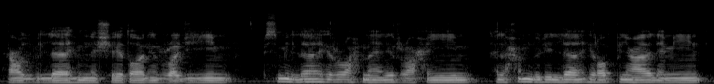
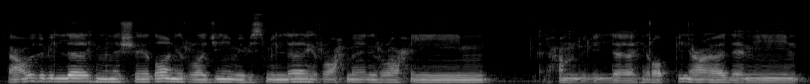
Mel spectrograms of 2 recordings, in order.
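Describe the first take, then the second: First: There is a pause after each of the phrases. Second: There is a pause after the second phrase only. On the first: "Sure başındaki vecihler kat'ul küldü. Her bir arada nefes aldık" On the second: "Sure başında vaslul evvel kat'ul sani"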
